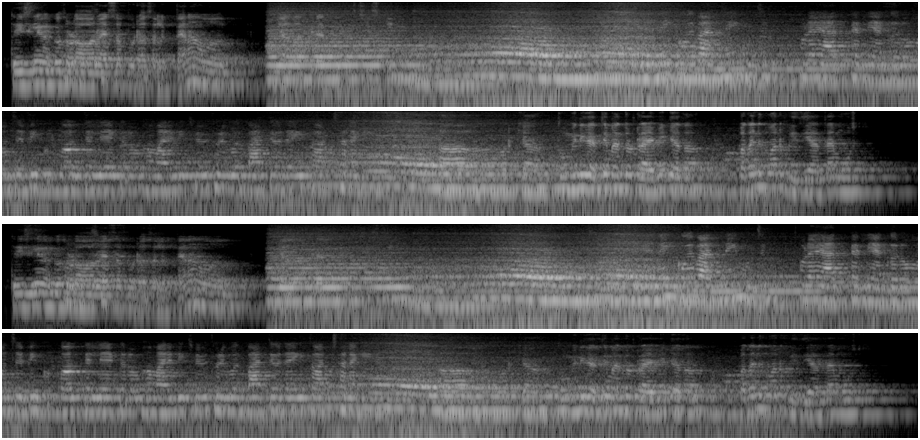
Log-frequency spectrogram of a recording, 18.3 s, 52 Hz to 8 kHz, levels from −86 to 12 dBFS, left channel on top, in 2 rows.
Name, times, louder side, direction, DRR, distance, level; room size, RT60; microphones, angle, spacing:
voice 1, 0.1-2.3 2.7-4.0 13.5-16.2 16.5-17.7, left 2 dB, 70° left, 2 dB, 1.9 m, -32 dB
voice 2, 0.6-1.1 1.3-1.5 5.7-13.4, right 2 dB, 30° right, 2 dB, 1.6 m, -32 dB
sound 1, 2.6-17.0, left 1 dB, 15° left, 5.3 m, -29 dB
20.0 x 16.5 x 2.4 m, 1.4 s
head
